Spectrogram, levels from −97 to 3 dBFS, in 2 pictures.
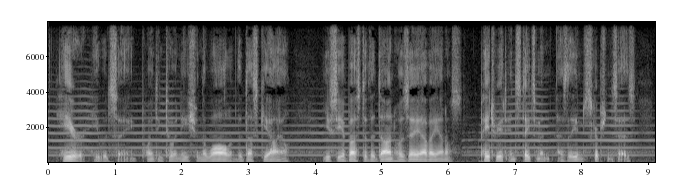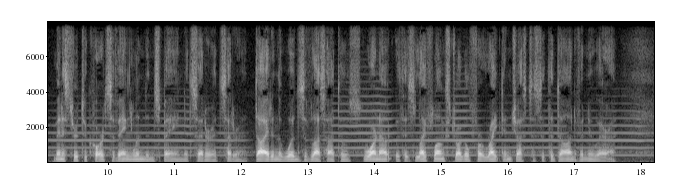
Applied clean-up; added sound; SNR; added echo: none; Trumpet; 19 dB; none.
